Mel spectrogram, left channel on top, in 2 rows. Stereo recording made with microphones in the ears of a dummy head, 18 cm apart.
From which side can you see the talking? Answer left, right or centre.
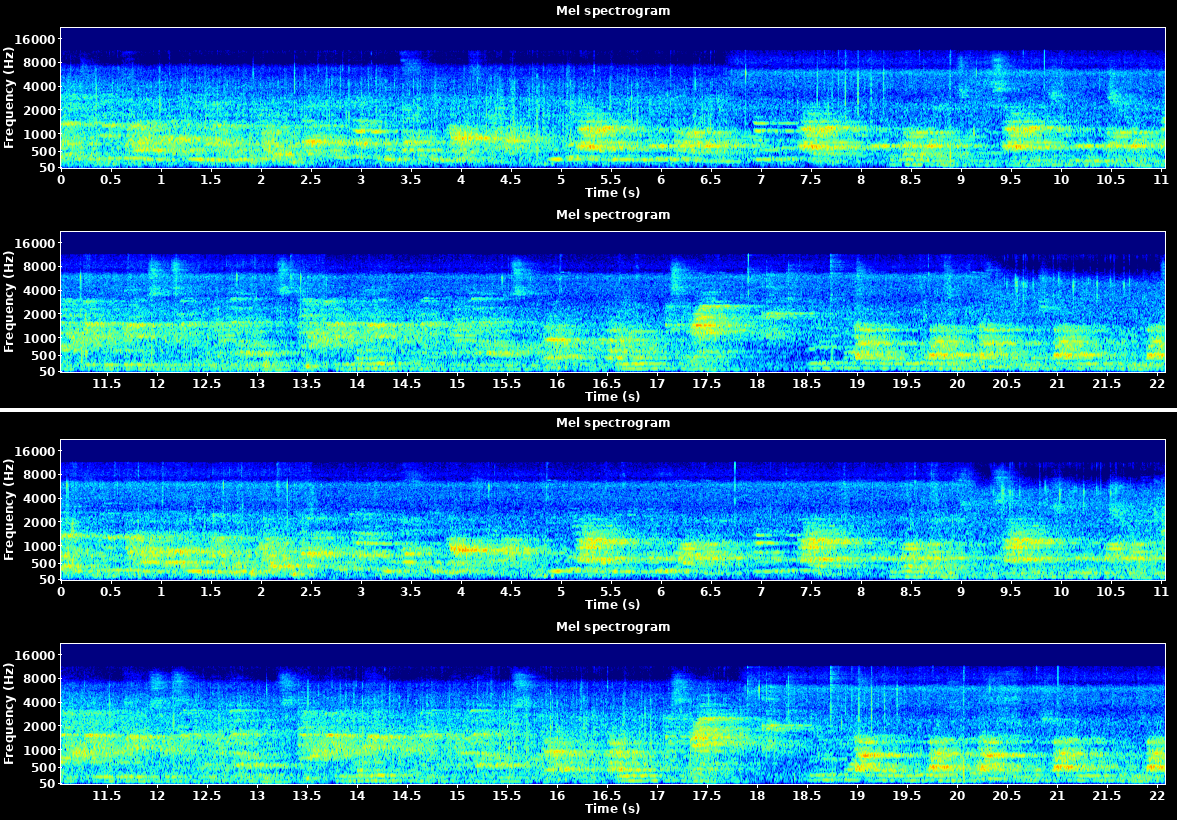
left.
